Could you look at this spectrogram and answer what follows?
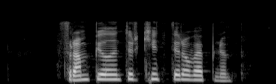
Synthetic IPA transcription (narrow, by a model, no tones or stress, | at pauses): fɾampjoːwðɛnt̪ʏɾ̥cʰɪn̥t̪ɪɾawvɛpnʏm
